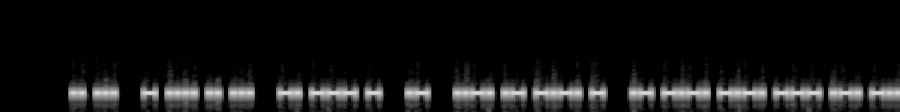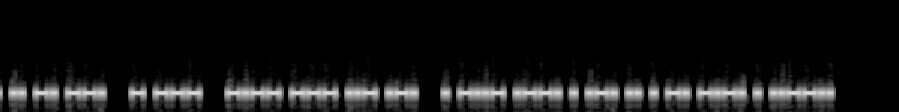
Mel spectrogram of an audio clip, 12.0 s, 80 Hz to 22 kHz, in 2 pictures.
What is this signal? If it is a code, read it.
Morse code, heard as a keyed tone, about 47 wpm, 700 Hz. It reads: IS THIS NOT A FACT ACCORDING TO YOUR EXPERIENCE?
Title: Sentences from Top 1000 Words - Review Part 4 - 45wpm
